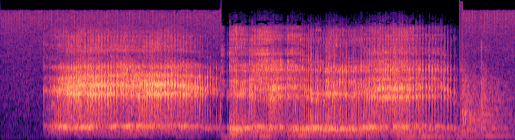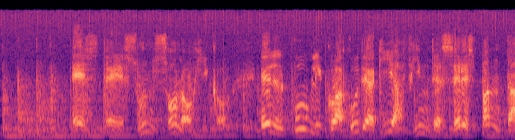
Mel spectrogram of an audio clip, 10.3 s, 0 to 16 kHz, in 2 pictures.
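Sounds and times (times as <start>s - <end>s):
cartoon lion roaring at a zoo: 0.4s - 4.6s
speech: 2.3s - 3.5s, 6.0s - 10.2s.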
